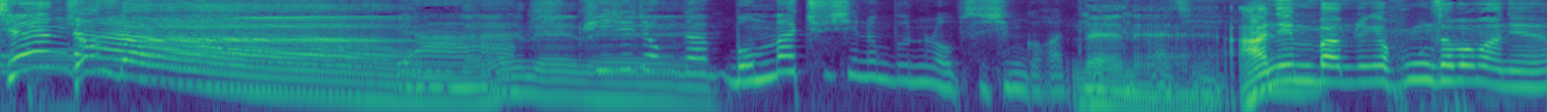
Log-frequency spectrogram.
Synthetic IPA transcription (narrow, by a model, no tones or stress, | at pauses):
t͡ɕeŋt͡ɕʌŋda | nḛkʰid͡ʑid͡ʑʌŋdamʌnmat͡ɕʰuɕʰinɯnbunɯɾʌp̚s͈ɯɕʰinɡʌk͈atʰnḛe̞̰nḛd͡ʑḭa̰ɲinbamd͡ʑuŋe̞ɸoŋs̬ʰabʌmaɲiejo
